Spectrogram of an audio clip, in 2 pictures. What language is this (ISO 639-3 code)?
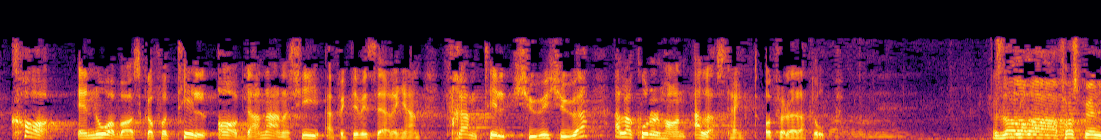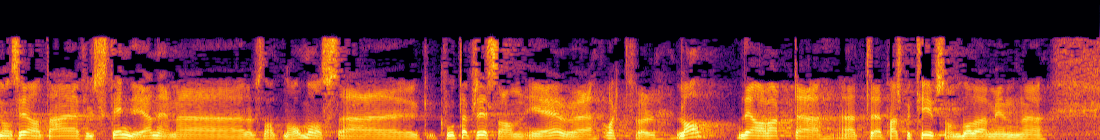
nob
